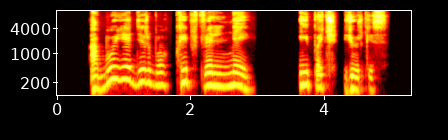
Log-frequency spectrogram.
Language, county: Lithuanian, Kaunas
